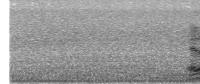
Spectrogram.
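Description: Steady outdoor background hiss with a faint low hum underneath.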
